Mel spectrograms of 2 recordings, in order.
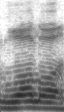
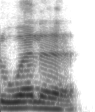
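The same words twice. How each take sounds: First: "ولا" with dark "wolo" vowels; faulty emphatic colour on "ولا"; wrong heavy wala. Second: "ولا" with thin "wale" front vowels; corrected, unthickened "ولا"; light wala. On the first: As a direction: round and thicken "ولا". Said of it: "لا نقول ولا". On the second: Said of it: "نقول ولا". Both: Shown as a demonstration.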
